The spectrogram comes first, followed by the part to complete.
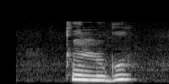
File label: "tũngu", moore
